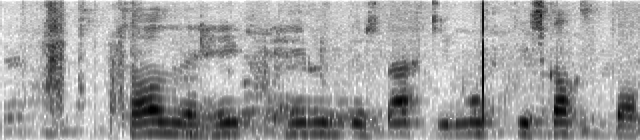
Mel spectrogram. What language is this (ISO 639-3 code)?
isl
